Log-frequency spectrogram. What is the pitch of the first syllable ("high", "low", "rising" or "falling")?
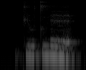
low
